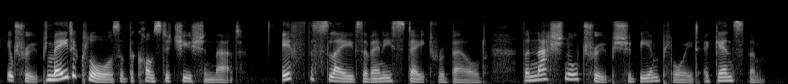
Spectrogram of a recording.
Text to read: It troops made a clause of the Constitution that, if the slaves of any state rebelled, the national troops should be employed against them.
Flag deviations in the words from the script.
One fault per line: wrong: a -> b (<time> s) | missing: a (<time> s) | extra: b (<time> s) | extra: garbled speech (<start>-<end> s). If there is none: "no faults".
no faults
